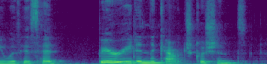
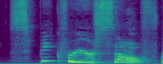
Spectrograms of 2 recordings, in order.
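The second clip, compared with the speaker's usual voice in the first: much higher, louder, slow sassy reply; sassy retort; 13 semitones higher, 7 dB louder, slower than usual. A narrator's reading. Toy triceratops snaps back at Rex, high and sassy. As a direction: toss it back with sass. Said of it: "replied Trixie".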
